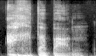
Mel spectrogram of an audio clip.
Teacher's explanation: Acht hat die Betonung, Terbahn ist hinten unbetont. · Term: Daktylus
